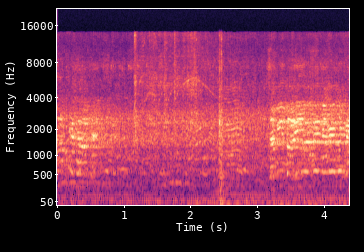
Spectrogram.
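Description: Voices of a street crowd over the steady low rumble of an idling vehicle engine nearby. The voices grow louder from about three seconds in, and there is a sharp knock about two and a half seconds in.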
